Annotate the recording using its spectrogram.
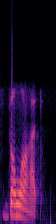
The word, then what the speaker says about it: Deslatte: It's Deslatte.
